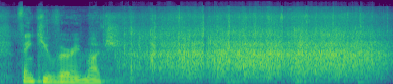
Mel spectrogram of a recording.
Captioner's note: audience applauding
